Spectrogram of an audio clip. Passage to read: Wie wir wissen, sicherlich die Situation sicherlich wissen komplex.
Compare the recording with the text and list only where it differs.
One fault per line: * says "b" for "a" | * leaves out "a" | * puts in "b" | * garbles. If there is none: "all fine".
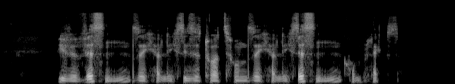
all fine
